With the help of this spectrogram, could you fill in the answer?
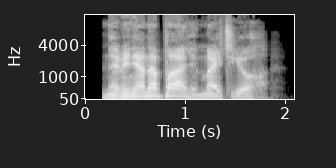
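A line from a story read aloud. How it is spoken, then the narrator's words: Hardened yet weak, muffled. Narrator (Russian): произнес он с ужесточением, но слабым и глухим голосом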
